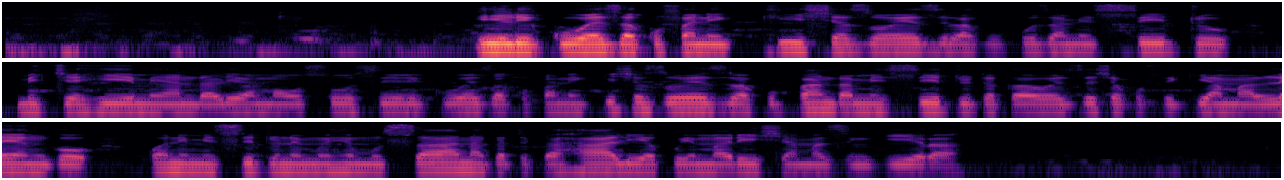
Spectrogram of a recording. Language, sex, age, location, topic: Swahili, male, 25-35, Dar es Salaam, agriculture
